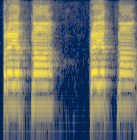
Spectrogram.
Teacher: य के बाद जो त है उस पर हमको आघात देना है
